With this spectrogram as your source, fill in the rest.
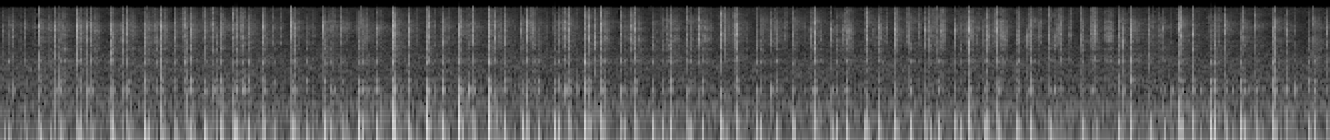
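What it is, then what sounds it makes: Metallic-coated paper cup. A gold metallic paper cup is tapped rapidly and steadily, giving a dense stream of short, dull, low-pitched taps. Each tap dies away almost instantly, with faint crisp clicks on top.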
